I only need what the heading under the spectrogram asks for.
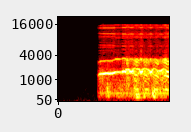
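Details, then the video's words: Opening of a Thoroughbred horse's whinny: after half a second of silence, a strong, high, clear tone begins abruptly and holds steady for about a second with a slight waver. "Sonidos Caballos Pura Sangre"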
